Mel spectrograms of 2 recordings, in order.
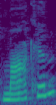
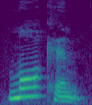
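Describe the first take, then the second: First: The first vowel sounds like an A. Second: The first vowel sounds like an O. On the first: This is a regional form. "Manche sagen auch Marken" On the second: This is the usual form. "ein A wie ein O ausgesprochen"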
